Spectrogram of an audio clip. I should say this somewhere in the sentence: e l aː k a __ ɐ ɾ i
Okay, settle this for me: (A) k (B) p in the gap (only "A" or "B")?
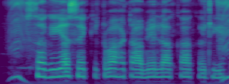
A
